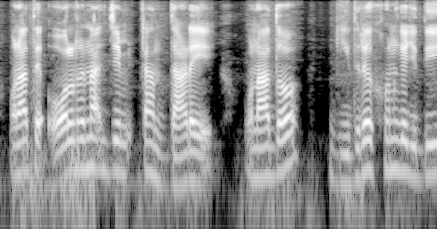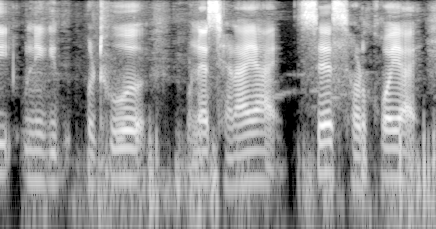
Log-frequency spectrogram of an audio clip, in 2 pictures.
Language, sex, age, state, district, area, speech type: Santali, male, 30-45, West Bengal, Jhargram, rural, spontaneous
